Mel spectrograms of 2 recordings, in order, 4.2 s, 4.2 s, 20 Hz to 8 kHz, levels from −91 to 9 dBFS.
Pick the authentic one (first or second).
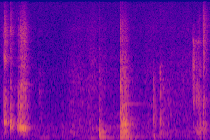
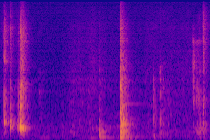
first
